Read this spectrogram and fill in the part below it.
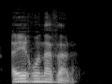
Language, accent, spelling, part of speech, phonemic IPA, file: French, France, aéronaval, adjective, /a.e.ʁɔ.na.val/, LL-Q150 (fra)-aéronaval.wav
- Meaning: aeronaval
